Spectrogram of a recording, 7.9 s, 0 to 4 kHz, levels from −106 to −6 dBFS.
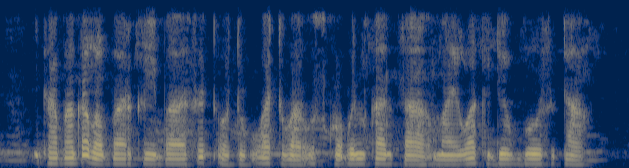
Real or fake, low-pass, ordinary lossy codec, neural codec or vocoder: real; 3.6 kHz; Opus, 64 kbps; none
